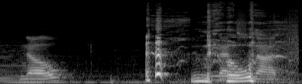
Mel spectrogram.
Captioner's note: laughs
